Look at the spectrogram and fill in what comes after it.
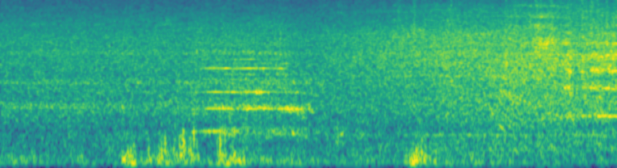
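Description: Electric multiple unit train running through a station, with a short horn blast about one and a half seconds in.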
